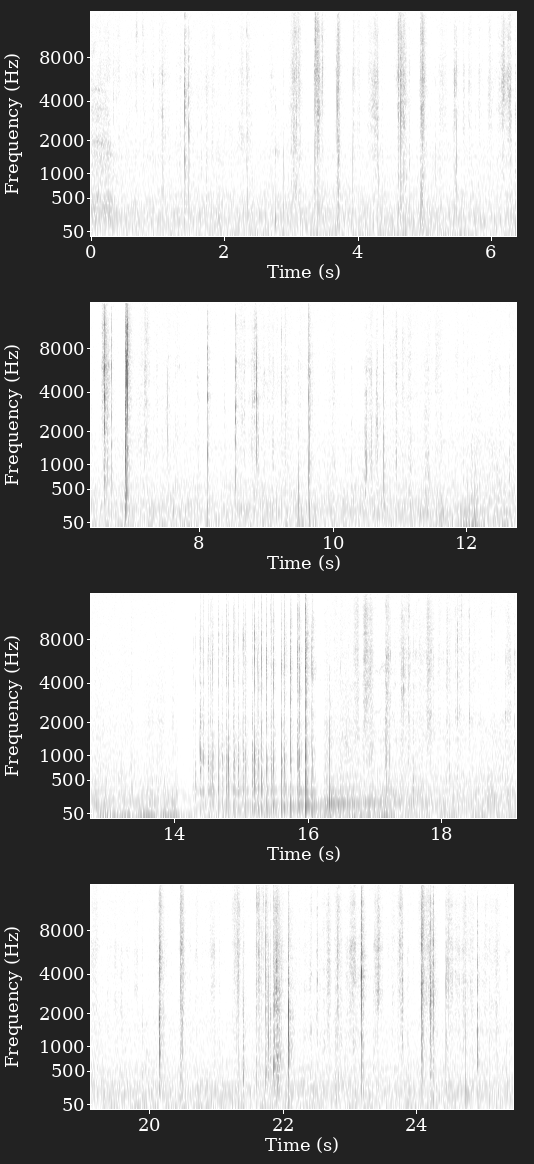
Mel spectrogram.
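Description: Playing cards gathered up and shuffled for a redeal in a game of Montana (Gaps) solitaire: soft close taps, slides and riffles scattered over time, with a denser burst of shuffling midway, quiet and without speech.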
